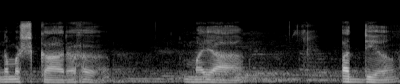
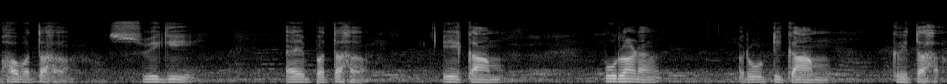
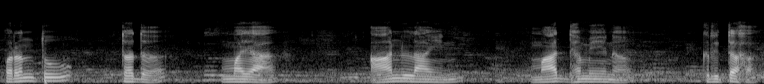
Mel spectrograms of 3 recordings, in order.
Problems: continuous background conversations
